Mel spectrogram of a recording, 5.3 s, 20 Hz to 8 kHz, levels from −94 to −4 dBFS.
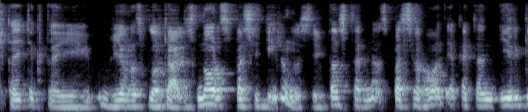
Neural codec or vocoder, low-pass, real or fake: codec, 16 kHz in and 24 kHz out, 2.2 kbps, FireRedTTS-2 codec; 7.2 kHz; fake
